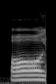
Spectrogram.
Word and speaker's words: 어: 발음합니다 따라해보세요 다음 모음은 어 입니다 어는 먼저 왼쪽에서 오른쪽으로 쓰고 위에서 아래로 씁니다 어 를 발음할 때는 아 보다 입을 살짝 다물고 입은 내밀지 않고 발음합니다 따라해보세요 어 다음은 5입니다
